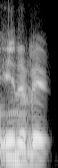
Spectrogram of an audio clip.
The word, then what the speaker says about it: INNOV8: So So, Innovate is spelled INNOV8.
